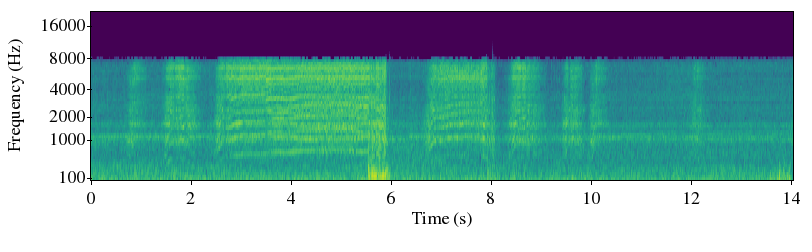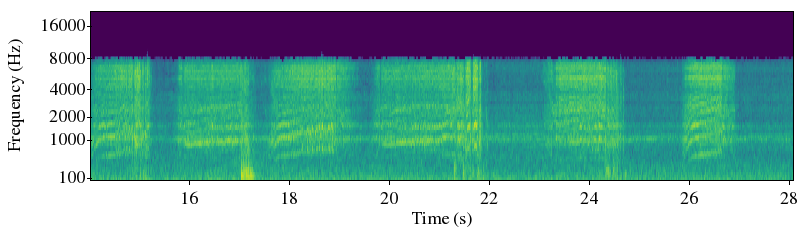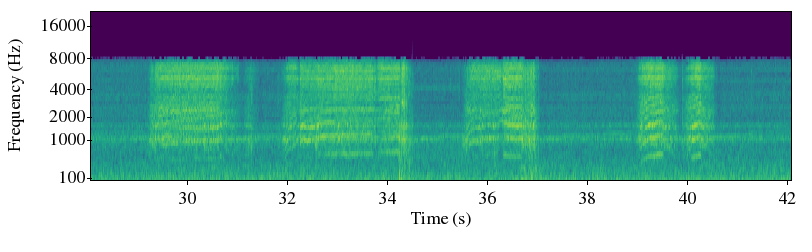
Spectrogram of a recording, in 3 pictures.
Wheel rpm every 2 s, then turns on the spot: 30, 120, 150, 80, 30, 0, 10, 80, 110, 80, 120, 80, 50, 40, 60, 60, 140, 70, 70, 40, 20.
16-18 26-28 34-36 40-42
